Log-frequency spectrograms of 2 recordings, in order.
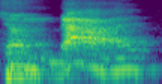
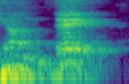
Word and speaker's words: Hyundai: Yes, Americans don't say it right. It's not Hyundai, it's Hyundai.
